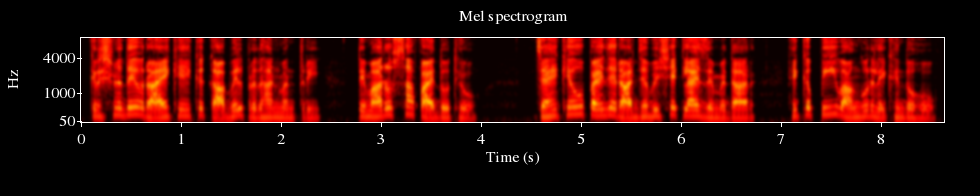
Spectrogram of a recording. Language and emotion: Sindhi, neutral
